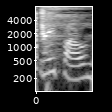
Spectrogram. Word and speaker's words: Crapo: Like it's spelled Crapo. Oh, it's only one P. So it's not like could be misconstrued as like Crapo or like Crapo? Yeah. Crapo, maybe? No, it's probably Crapo. It's got to be Crapo of Idaho.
